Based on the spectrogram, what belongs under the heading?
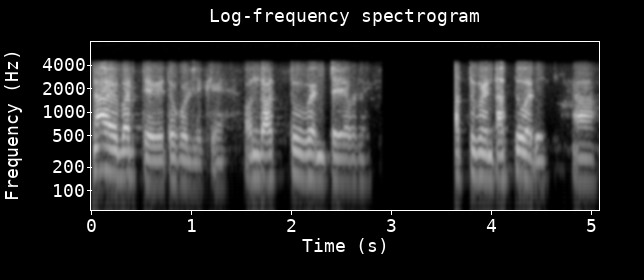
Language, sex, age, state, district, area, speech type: Kannada, male, 18-30, Karnataka, Chitradurga, rural, conversation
